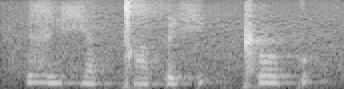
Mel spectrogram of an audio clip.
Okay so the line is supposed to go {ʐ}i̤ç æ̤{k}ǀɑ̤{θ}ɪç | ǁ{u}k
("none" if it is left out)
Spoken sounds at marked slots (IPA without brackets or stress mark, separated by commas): z, k, θ, u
